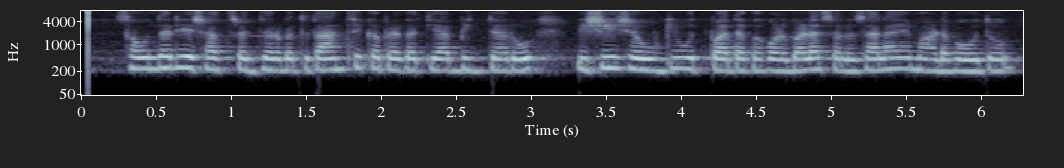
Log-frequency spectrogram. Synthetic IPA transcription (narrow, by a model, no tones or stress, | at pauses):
sɐwnd̪ɐɾjɐʃaːst̪ɾɐd͡ʒnɐɾumɐt̪ːut̪aːnt̪ɾikɐpɾɐɡɐt̪ijabid͡ʒnɐɾuʋiʃɛːʃɐuɡiut̪̚paːd̪ɐkɐɡɐɭubɐɭɐsɐlusɐlaːjɐmaːɽɐbɐʋud̪u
